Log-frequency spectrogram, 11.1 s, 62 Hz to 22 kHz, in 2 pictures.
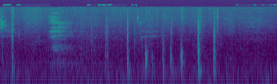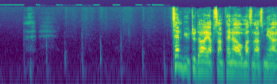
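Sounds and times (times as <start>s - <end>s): footsteps on hard floor: 1.8s - 4.4s, 5.7s - 9.0s.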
